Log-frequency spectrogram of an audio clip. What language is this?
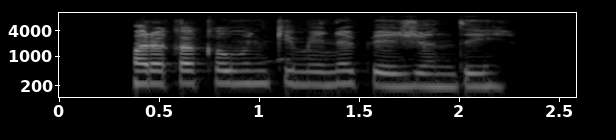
Pashto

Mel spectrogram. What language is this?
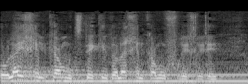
Hebrew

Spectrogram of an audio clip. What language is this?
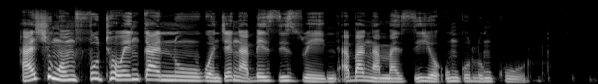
North Ndebele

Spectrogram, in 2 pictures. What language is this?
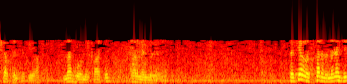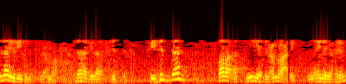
Arabic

